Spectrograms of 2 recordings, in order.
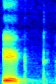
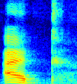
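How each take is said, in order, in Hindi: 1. शब्द की शुरुआत अक्षर A के नाम वाले स्वर से होती है। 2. शब्द की शुरुआत आगे के 'ae' स्वर से होती है। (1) "आपने पहले इसे ए प्रोनाउंस किया ए को" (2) "यहाँ पे देखिए आई"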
